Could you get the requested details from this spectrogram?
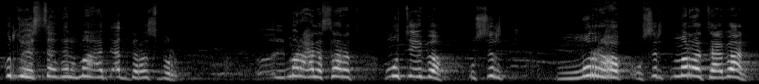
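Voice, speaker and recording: A jittery, people-pleasing man, played by an actor on stage. He pleads and repeats himself in a notably high voice, with nervous laughter running through the theater monologue. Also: fast. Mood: exasperated storytelling. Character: anxious people-pleasing male ex-teacher.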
